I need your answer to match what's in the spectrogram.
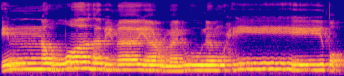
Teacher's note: ان میں نون مشدد پہ غنہ ہے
